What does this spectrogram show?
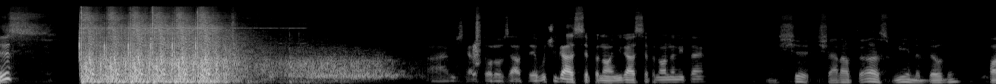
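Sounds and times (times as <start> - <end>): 
speech: 0.0 - 1.8, 4.5 - 9.9
gunshot sound effects: 0.8 - 3.2.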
